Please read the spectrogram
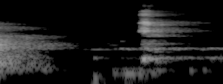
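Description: A pause in a man's talk: mostly quiet, with one short, soft breath at the microphone about one and a half seconds in.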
